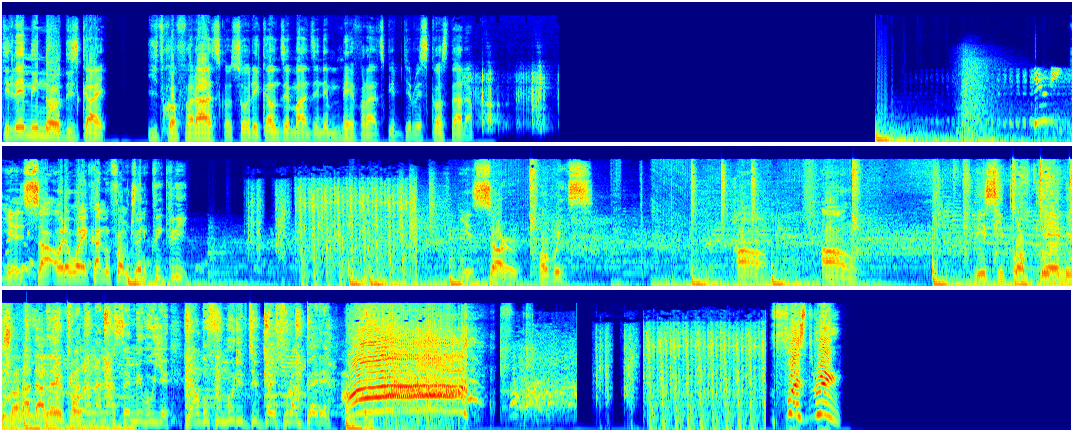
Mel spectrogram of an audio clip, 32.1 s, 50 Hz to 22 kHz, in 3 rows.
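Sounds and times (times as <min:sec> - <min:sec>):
machine-gun sound effect: 0:13.5 - 0:14.9, 0:27.8 - 0:29.1
automatic gunfire: 0:13.6 - 0:14.9, 0:27.8 - 0:29.1
deep sliding bass notes: 0:14.9 - 0:22.7.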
